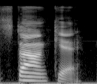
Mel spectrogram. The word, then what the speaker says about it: stanche: Stanco maintains the hard C sound in its plural forms by the insertion of an H. So its 4 forms are stanco, stanchi, stanca, and stanche.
